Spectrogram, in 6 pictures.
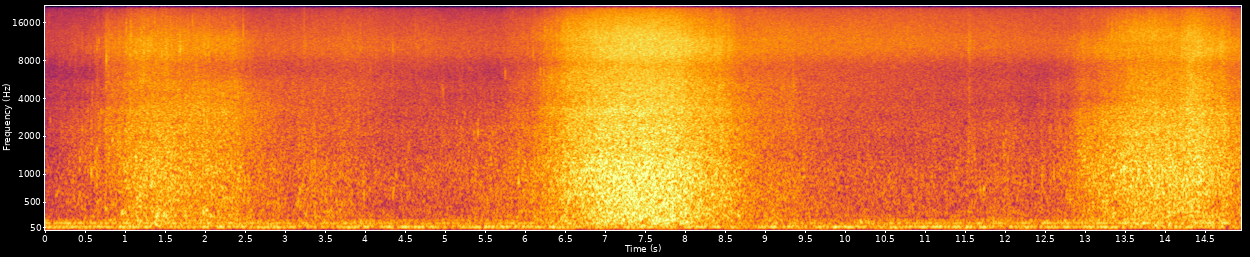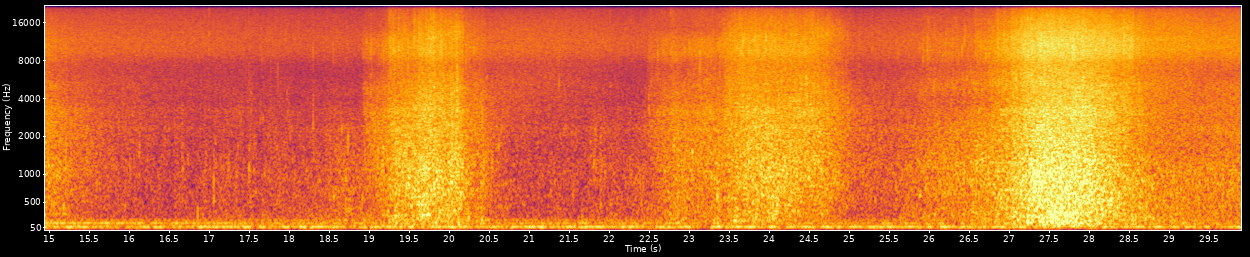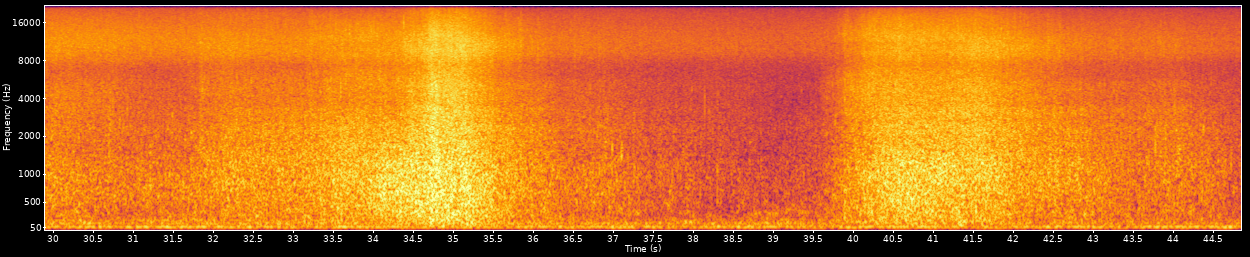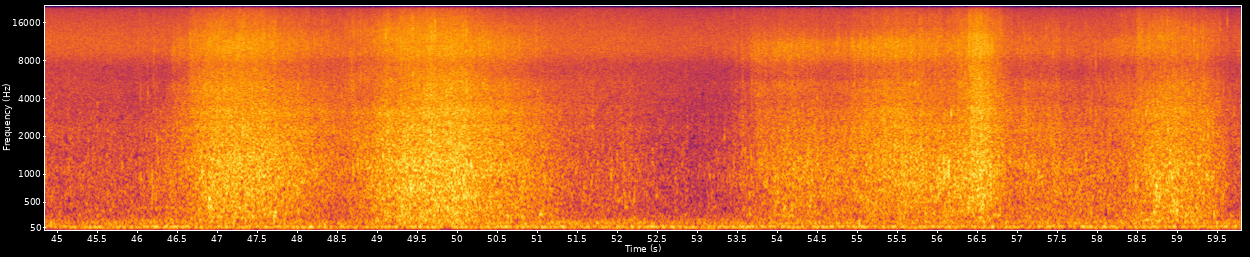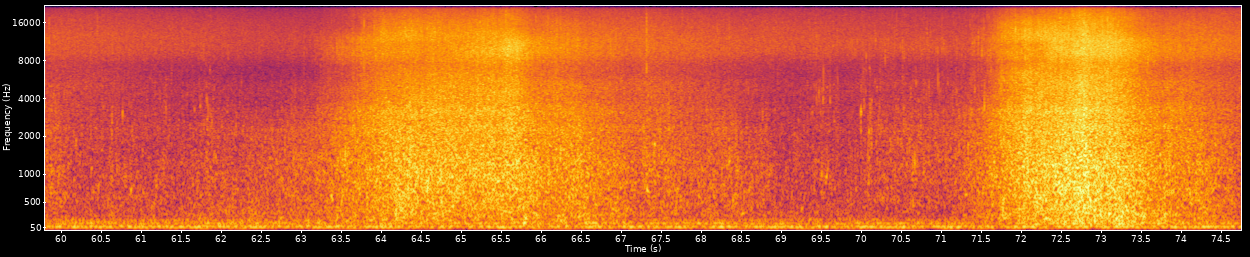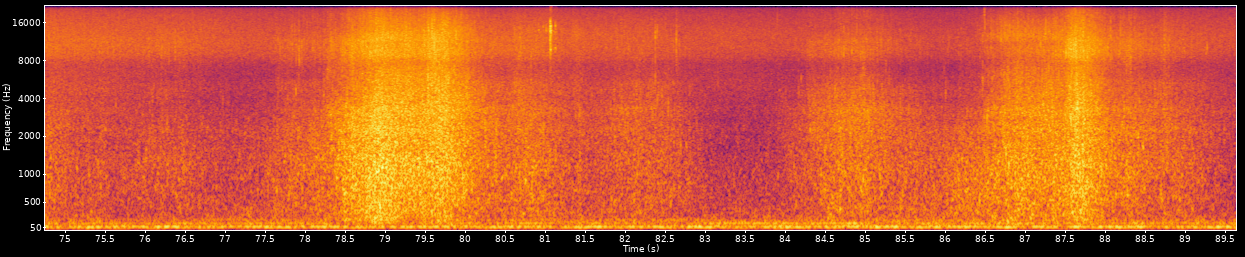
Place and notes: {"title": "Gangzui, Linyuan Dist., Kaohsiung City - the waves", "date": "2016-11-22 11:47:00", "description": "Sound of the waves, Beach\nZoom H2n MS+XY", "latitude": "22.49", "longitude": "120.38", "altitude": "6", "timezone": "Asia/Taipei"}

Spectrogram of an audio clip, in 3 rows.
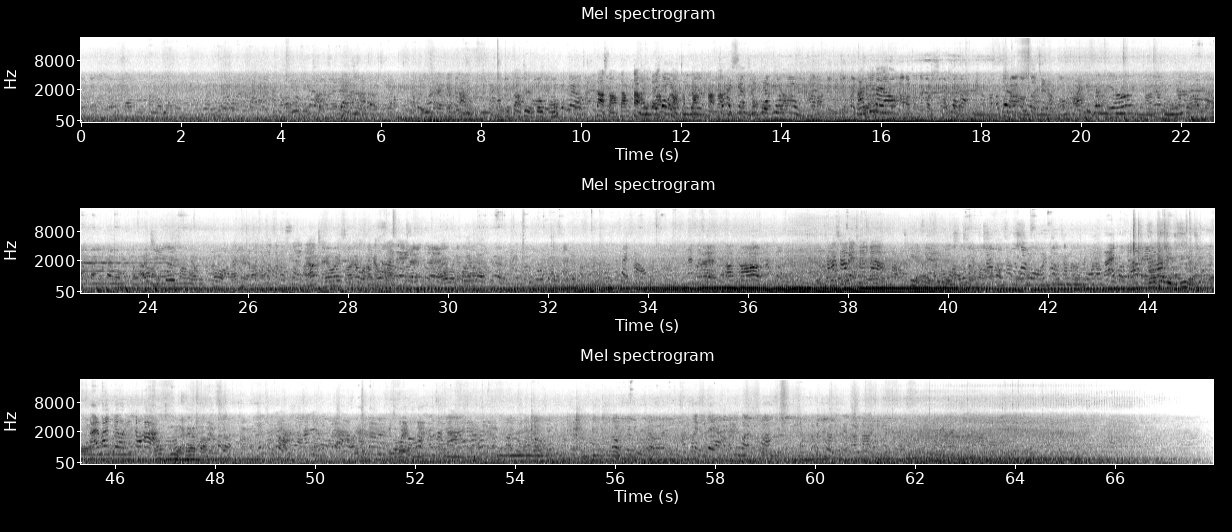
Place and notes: {"title": "成功路市場, Fengshan Dist., Kaohsiung City - Walking through the traditional market", "date": "2018-03-30 10:22:00", "description": "Walking through the traditional market, traffic sound", "latitude": "22.62", "longitude": "120.36", "altitude": "14", "timezone": "Asia/Taipei"}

